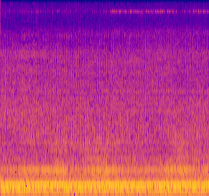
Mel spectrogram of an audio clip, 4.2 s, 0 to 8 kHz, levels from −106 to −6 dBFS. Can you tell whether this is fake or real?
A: real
